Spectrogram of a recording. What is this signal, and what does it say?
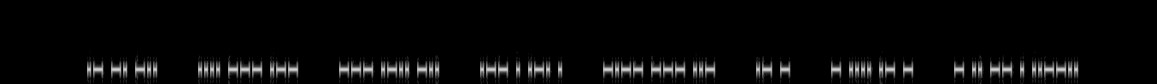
Morse code, heard as a keyed tone, about 40 wpm, 700 Hz. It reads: AND HOW OLD WERE YOU AT THAT TIME?
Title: 2x Word-Spacing - Sentences from Top 200 Words - 40wpm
